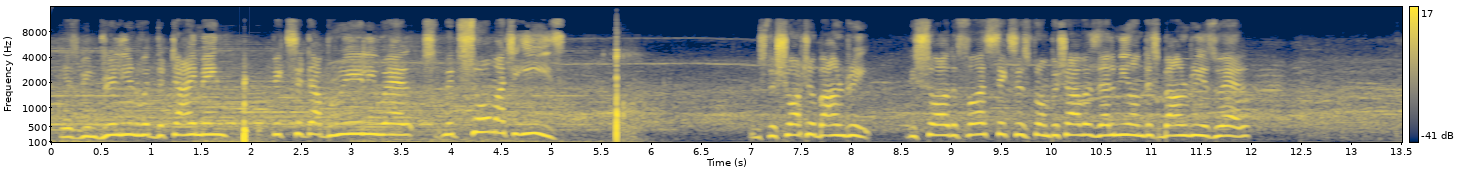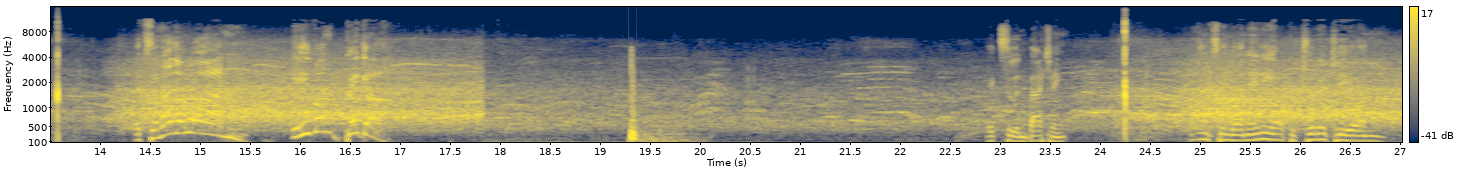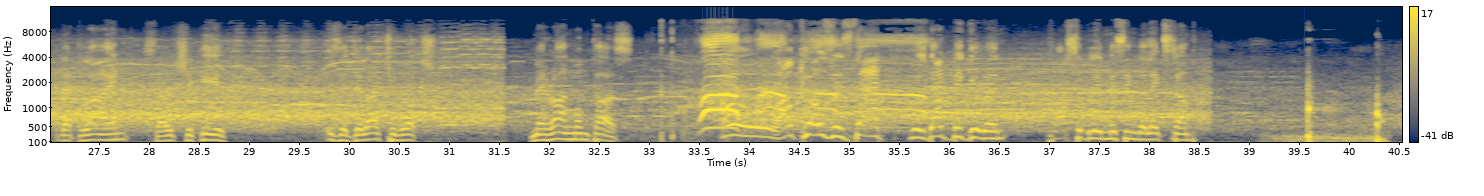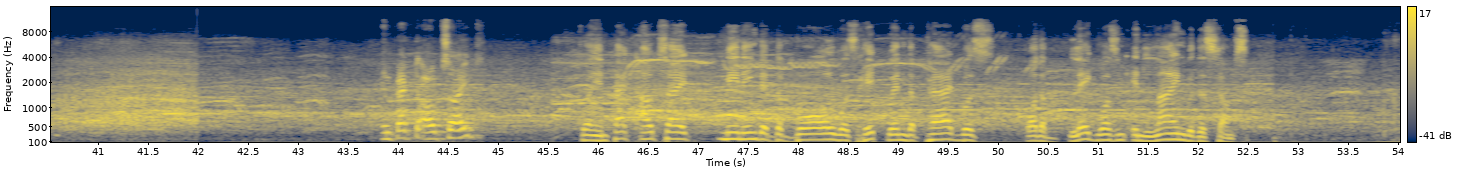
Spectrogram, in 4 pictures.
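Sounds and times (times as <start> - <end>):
cricket bat striking ball: 1.8 - 2.2, 5.6 - 6.0, 24.2 - 24.4
stadium crowd murmuring: 7.0 - 39.2.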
